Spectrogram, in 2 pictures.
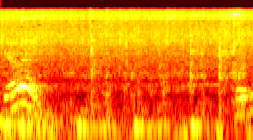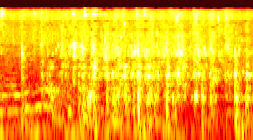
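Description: Chopped banana stem sizzling as it fries in a black iron kadai. Voices and short clinks come in the background over the second half.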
